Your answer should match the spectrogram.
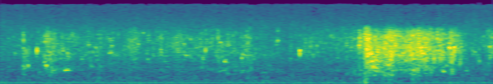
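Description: Water trickles and laps steadily over a low hum, then a single louder splash bursts in near the end as someone steps into the water, followed by churning and sloshing.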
